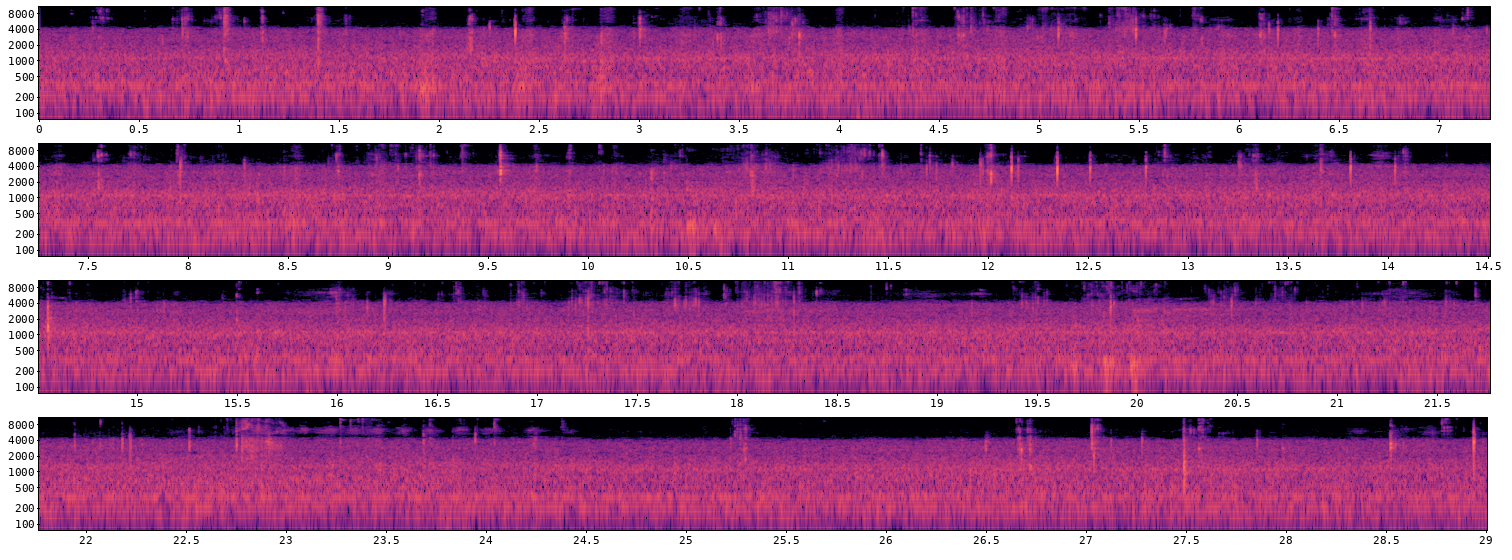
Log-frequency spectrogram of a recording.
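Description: Close-up eating sounds: fingers mixing rice and chicken curry on a plate, with chewing and many small clicks and squelches of the mouth, over a steady background hum.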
